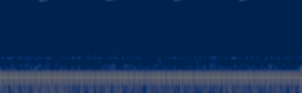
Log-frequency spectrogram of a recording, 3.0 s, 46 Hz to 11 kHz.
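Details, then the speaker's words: 1981 Casablanca Zephyr ceiling fan, bottom bearings oiled, top untouched, original Slumber Quiet replaced by variable speed: steady low motor hum with a faint high chirp about every two-thirds second; bearing noise, top or bottom unclear. "So you do still hear some bearing noise, but I can't tell if that's the top or the bottom bearing making that noise. Maybe it's both, I don't know."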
